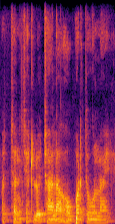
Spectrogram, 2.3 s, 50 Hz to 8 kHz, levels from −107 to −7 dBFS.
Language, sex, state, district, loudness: Telugu, male, Telangana, Mahabubabad, -22 LUFS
